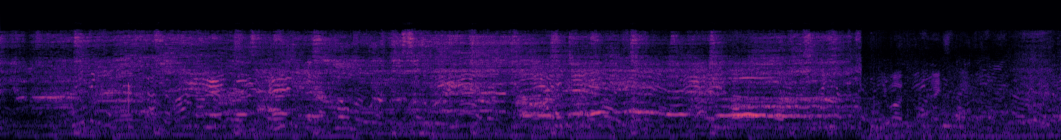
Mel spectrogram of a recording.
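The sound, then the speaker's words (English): Hundreds of people at the state capitol in Pennsylvania loudly shout and sing along together to a song played on a radio, a dense, continuous roar of many voices that holds steady and swells slightly near the end. “hundreds of people here at the state capitol are uh, follow, screaming along.”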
